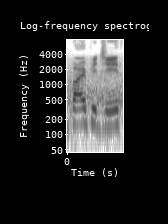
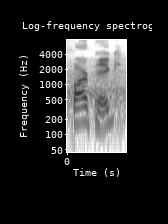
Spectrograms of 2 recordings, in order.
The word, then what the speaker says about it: BarPG: So we evolved from BarPG thanks to our Dutch followers, yes, who kept mispronouncing it as Bar Pig.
